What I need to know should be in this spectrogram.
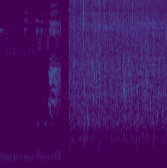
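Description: A stream rushes and splashes over rocks close by.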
